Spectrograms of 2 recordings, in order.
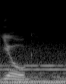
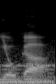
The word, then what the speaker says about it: yoga: word and i say yog because it's it's yo it's not yoga the a is actually more of an uh sound it just um you know elongates the g the last syllable of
